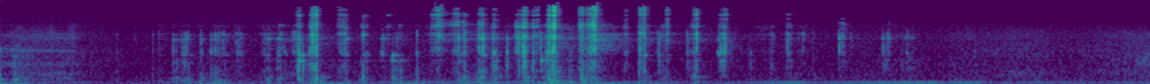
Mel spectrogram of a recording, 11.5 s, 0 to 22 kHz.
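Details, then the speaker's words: Kubota BX23S snowblower drive pillow block bearing spun by hand on the bench: dry, gritty rasp and scrape; the bearing is destroyed with its seal gone and was the source of the chattering; mount bolts were loose. "that one is toast everyone in the comments who said it was probably a bearing you're right"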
